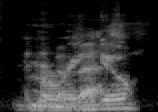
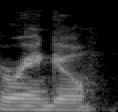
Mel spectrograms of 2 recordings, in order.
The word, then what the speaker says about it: Marengo: I might be wrong on the pronunciation, but Marengo? Yeah. I believe it's Marengo. Knowing back to our February 27th coverage with the tornado in that township, I texted you about that area right there, Joel. Mm-hmm. But yeah, Marengo Township is the proper pronunciation for that.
